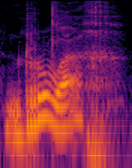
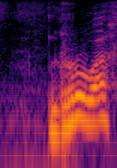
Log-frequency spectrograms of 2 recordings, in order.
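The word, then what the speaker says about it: רוח: que hay una palabra, que es la palabra ruach. Voy a limpiar un poco esto. Ruach, que seguramente os suena a la mayoría, que significa literalmente viento.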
